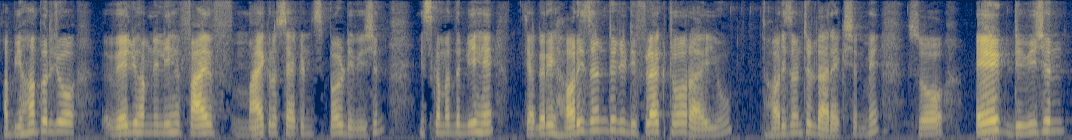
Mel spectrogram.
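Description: A man teaching a physics lesson, explaining slowly and repeating key terms. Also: on the high side, pushed and bright.

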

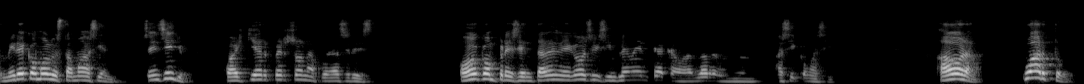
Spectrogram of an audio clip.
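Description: A man's voice: high-pitched, a little mellow. A man giving a business training talk, coaching salespeople in an emphatic, direct way.

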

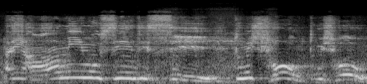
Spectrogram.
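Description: A man's voice: very high voice, moderate pace. A man playing an eager, hospitable villager puppet in a folk-tale show, insistently repeating his words. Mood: fussing, coaxing. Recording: echoey, distant, very noisy.

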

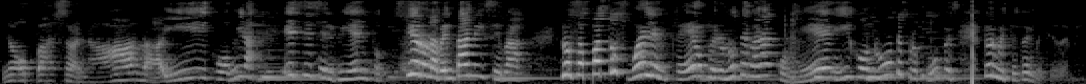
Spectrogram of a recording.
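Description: A woman with a Mexican accent voicing a drowsy, patient father calming his son. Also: high voice, measured pace. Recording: echoey room with ukulele music.

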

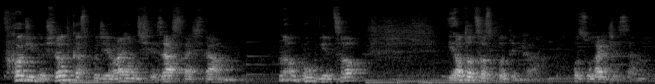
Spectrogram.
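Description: A man's voice: medium pitch, sing-song, moderate pace, darkish tone, faint music behind. Male host, chatty playful review, far from the mic in a very echoey room. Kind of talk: casual video review.

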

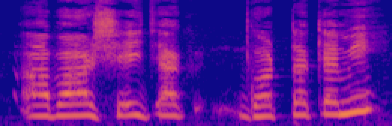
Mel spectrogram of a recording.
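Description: A woman's voice: sits high, fairly even intonation, measured pace, no echo. A woman in her thirties, a mother of three, narrating her household chores in a chatty way that speaks straight to her viewers. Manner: chatty, addresses viewers directly. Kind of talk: casual household vlog narration.

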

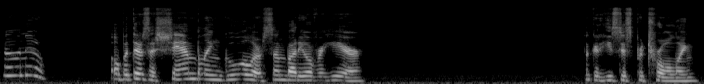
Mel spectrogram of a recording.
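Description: At normal speed, a woman with an expressive, medium-pitched and somewhat bright voice delivers casual roleplay game commentary as a gaming channel host, talking playfully to the characters. The recording has no room sound.

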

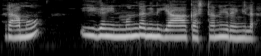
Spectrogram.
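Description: A very high, soothing voice of a protective sister figure in a cartoon, played by a woman, with a North Karnataka accent. It is motherly and gentle, recorded dry and close to the mic. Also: fairly even intonation, brisk, no room sound, muffled recording. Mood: tender. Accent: North Karnataka Kannada. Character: caring young woman guardian, secretly divine.

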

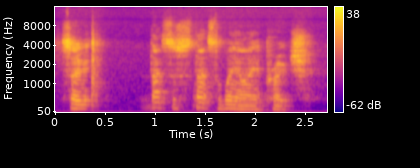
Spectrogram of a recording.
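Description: A man's voice: mid-range voice, a little slow, noisy background. An English man, a children's poet, chatting through how he illustrates his poems, with many ums and restarts. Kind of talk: casual explanatory demonstration.

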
